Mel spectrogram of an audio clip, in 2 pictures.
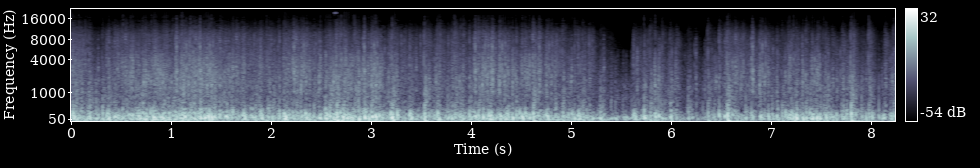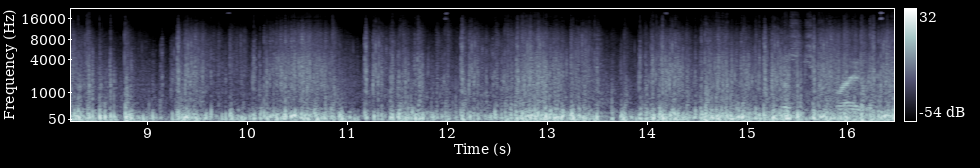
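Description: Civil War battle in the strategy game Grand Tactician, with dense continuous musket volleys and booming artillery fire, loud and relentless, while someone talks over the din.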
